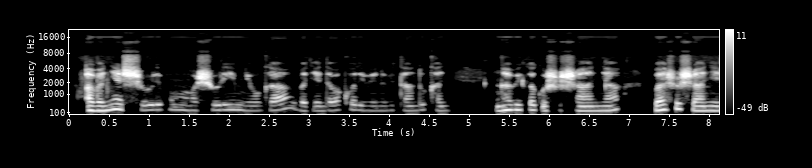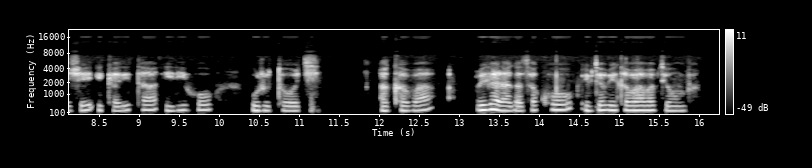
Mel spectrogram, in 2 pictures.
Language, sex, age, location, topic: Kinyarwanda, female, 18-24, Nyagatare, education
